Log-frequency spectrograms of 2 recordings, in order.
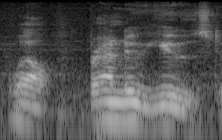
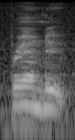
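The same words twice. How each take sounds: First: "brand" drawn out long and slow, falling; slow stress on brand. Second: Said in the usual way. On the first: Shown as a demonstration. Correcting himself about the car, slow stress on "brand". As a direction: lean on "brand" slowly, as a wry correction.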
